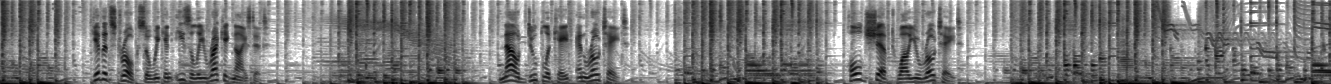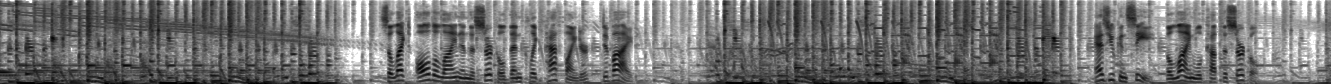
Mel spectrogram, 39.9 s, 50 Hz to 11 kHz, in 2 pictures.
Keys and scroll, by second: 4.5 super+c, 4.7 super+f, 8.6 super+c, 8.9 super+f, 11.9 super+c, 12.2 super+f.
